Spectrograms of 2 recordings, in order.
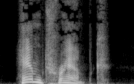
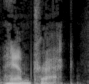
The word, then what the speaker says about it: Hamtramck: Hamtramck. I've been pronouncing it wrong. I think it's H A M T R A M C K. Hamtramck, I guess, not Hamtrack.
